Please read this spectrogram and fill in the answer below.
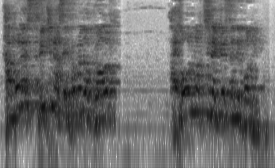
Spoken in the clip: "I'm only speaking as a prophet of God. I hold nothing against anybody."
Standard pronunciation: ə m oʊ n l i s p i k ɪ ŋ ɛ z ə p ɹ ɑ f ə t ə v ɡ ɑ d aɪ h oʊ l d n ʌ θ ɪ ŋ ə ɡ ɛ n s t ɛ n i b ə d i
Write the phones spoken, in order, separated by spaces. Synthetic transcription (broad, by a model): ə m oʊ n w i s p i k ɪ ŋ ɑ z ə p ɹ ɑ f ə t ə v ɡ ɑ d aɪ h oʊ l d n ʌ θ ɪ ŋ ə ɡ ɛ n s t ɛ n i b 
